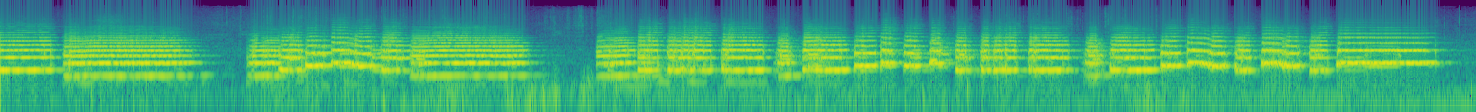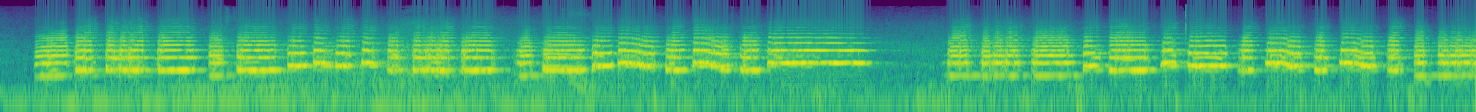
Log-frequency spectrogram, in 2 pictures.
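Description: A group of hunting horns played together, sounding a hunting fanfare in several phrases of stepped notes, with short pauses between the phrases.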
